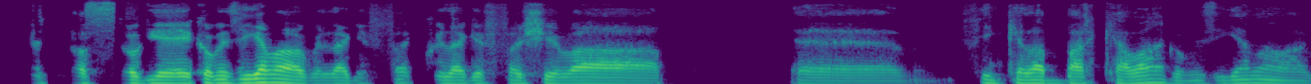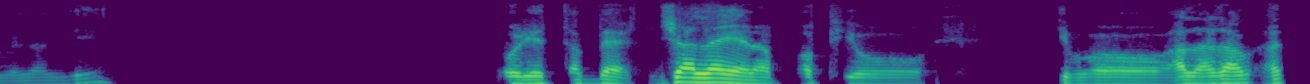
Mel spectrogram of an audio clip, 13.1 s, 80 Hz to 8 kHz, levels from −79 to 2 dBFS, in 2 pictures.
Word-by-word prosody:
Piuttosto 125 - -6
che 120 0 +2
come 130 +1 0
si 130 +1 -3
chiamava 140 -4 +4
quella 110 0 -5
che 110 - -12
fa 130 +5 -12
quella 115 -1 -4
che 115 - -5
faceva, 110 -3 -3 0.6
ehm, 100 -3 -11
"Fin 120 -3 -8
che - - -5
la 120 -1 +1
barca 115 +1 -4
va", 130 +3 -1
come 105 -4 -11
si 110 - -15
chiamava 120 -4 -7
quella 105 +2 -20
lì? 130 +7 -16 2.0
Orietta 120 0 +1
Berti. 120 -2 -1
Già 160 +8 +7
lei 150 -2 +10
era 120 -3 +5
un 110 - -3
po' 115 -1 -5
più, 110 -2 -8 0.6
tipo 110 -1 -2
alla 120 +2 +3
rau 130 +2 +4
eh 130 - 0
115 Hz, 155 wpm, -21 LUFS, 110-125 Hz, 2.0 s, lei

